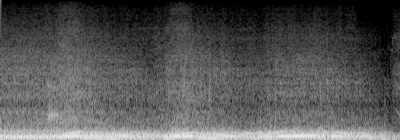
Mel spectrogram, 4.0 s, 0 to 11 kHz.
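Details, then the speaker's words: Jeep Grand Cherokee ZJ with the stock 318 V8, sat for months, started cold on a charged battery. The idle is uneven and surging, wavering and sagging, and the engine dies off throttle; it did the same last time. Rough idle and stalling, cause not confirmed. "Didn't want to stay running. She's rough. Last time I started it, she did the same thing."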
